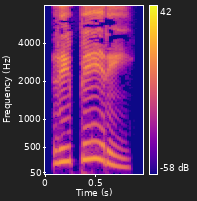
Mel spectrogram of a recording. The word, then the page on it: ರೂಪಾರ: rūpāra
